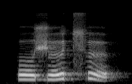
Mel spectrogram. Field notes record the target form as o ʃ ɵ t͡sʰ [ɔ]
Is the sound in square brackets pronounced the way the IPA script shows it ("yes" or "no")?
no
